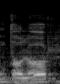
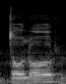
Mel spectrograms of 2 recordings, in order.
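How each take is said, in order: The two takes are said the same way.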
